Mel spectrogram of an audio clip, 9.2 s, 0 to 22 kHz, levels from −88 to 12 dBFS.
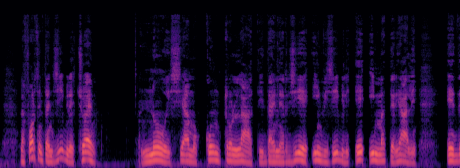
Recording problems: garbled, watery; slightly; nothing above 16 kHz
abrupt cut into speech; at the end

